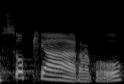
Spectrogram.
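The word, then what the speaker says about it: σοφία: 자, 지혜는 헬라어로 소피아라고 그렇게 발음합니다.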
